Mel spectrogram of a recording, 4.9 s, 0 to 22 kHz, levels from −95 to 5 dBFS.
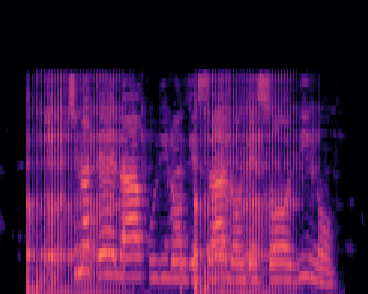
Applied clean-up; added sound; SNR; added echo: none; Burping, eructation; 4 dB; none.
